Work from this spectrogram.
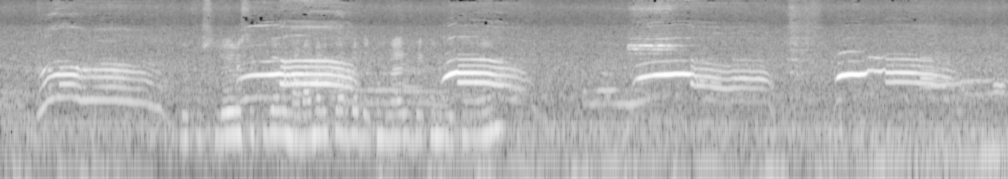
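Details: Cats squaring up to fight, trading loud wailing yowls with rich stacked harmonics, about five drawn-out calls that bend up and sag, a lower growling undertone between them, and a faint human voice in the background.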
